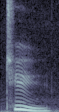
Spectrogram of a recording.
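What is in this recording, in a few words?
English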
